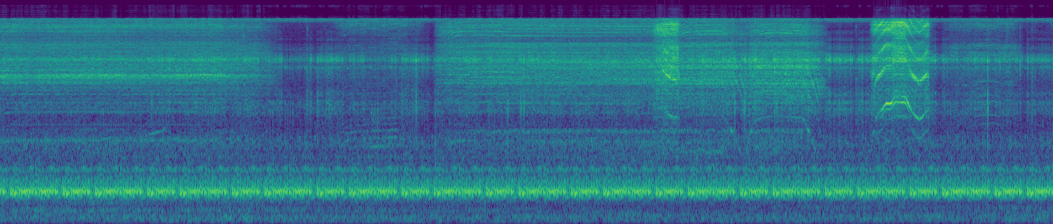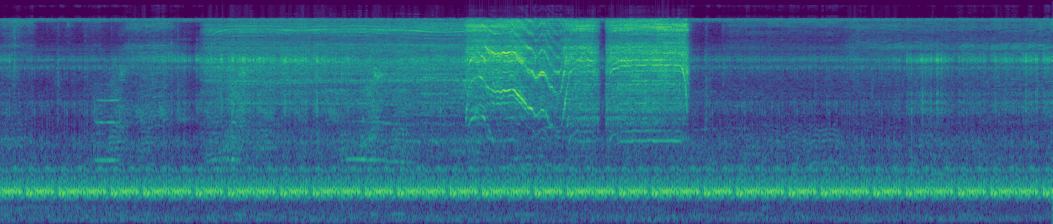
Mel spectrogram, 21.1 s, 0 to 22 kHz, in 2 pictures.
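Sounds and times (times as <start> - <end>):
hydraulic pump motor humming: 0.0 - 21.0
high warbling chirps: 7.6 - 9.4, 11.5 - 17.4.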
